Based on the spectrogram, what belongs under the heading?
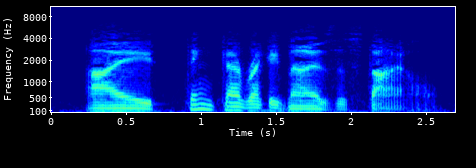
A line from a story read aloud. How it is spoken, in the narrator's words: said Newt grimly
